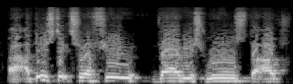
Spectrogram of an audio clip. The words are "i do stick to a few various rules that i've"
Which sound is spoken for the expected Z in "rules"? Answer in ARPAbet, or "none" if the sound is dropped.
Z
